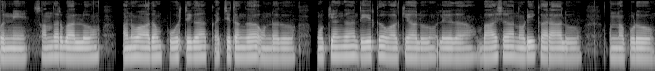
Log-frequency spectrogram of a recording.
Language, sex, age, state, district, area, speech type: Telugu, male, 18-30, Andhra Pradesh, Kurnool, urban, spontaneous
